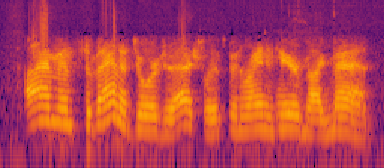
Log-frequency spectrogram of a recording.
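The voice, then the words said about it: Southern US accent. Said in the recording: “you have that nice southern accent going on ... you sound like a good old southern boy”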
